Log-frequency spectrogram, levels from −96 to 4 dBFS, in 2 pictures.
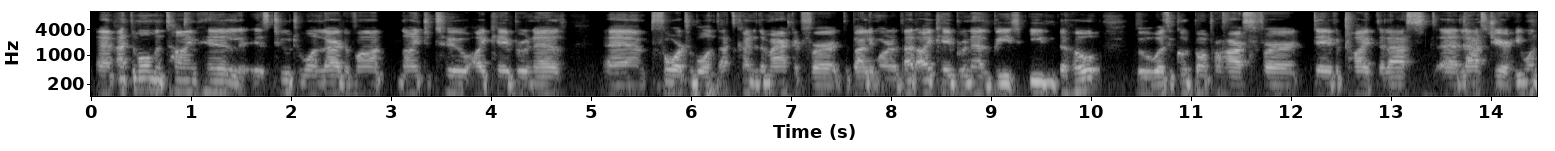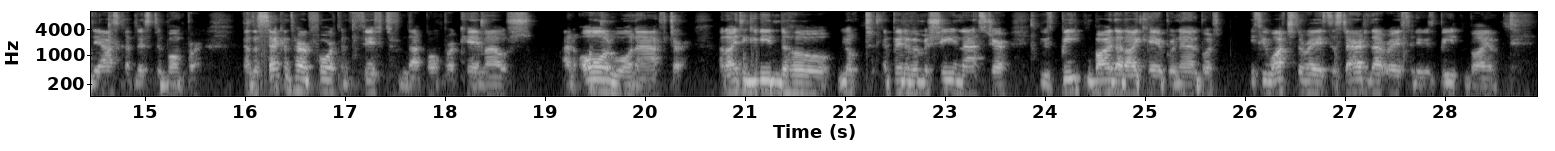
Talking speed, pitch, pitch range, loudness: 225 wpm, 110 Hz, 100-130 Hz, -29 LUFS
